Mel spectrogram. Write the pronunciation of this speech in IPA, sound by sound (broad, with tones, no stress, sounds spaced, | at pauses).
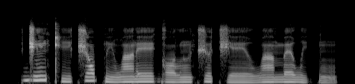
d͡ʒ ĩ˦ kʰ i˨ t͡ʃ ɔ˦ p ĩ˨ w ã˦ ɾ eː˦ ɡ ɔ˨ l ũ˨ t͡ʃ ʊ˦ t͡ʃ eː˨ w ã˦ m ɛ˦ w i˨ k͡p ũ˨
